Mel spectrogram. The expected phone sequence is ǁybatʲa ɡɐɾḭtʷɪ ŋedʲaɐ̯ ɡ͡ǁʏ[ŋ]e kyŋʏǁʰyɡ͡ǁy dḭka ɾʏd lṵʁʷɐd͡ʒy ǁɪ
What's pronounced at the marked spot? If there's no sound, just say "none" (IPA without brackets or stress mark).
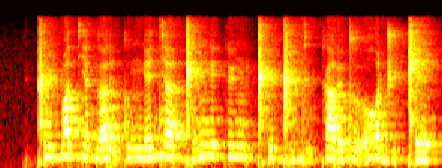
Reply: ŋ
